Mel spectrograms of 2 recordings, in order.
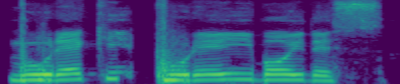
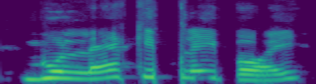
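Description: First: Slow Japanese-accented Portuguese. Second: Said in the usual way. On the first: Shown as a demonstration. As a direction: drag it out like a Japanese speaker. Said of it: "japonês falando inglês". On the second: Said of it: "ele falando em português mesmo".

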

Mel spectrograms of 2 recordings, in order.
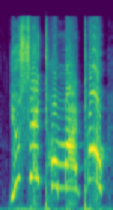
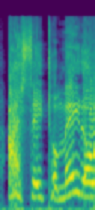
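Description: First: "tomato" high-pitched, as to-MAH-toe; British tomato. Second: "tomato" as to-MAY-doe; American tomato. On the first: Comic mimicking your way, high to-MAH-toe "tomato". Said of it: "what's more English than tomato". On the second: Comic answering with his way, "tomato" as to-MAY-doe. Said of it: "tomato is American as fuck". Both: Shown as a demonstration.

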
